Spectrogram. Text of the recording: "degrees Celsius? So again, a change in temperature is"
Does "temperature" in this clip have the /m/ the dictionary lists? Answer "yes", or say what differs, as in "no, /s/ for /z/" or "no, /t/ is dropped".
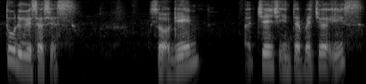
no, /m/ is dropped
